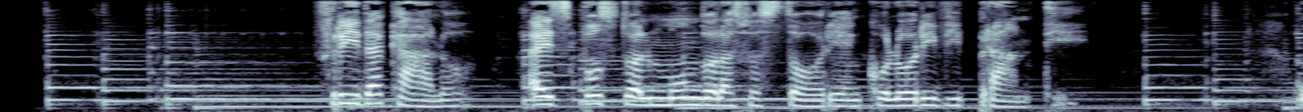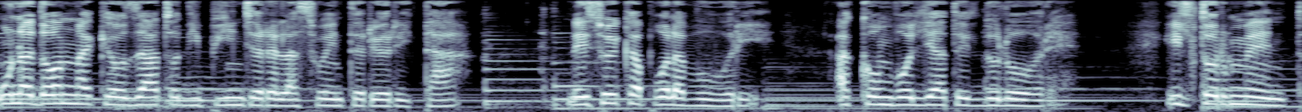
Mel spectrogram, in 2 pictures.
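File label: Italian, Documentary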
